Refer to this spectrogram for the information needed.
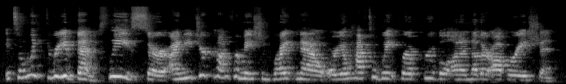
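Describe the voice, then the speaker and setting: Woman acting high-voiced, urgent young lieutenant in echoey room. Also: quick pace, a bit bright. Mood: pleading. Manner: urgent, pleading. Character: young female army lieutenant, determined and desperate. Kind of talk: script table read acting. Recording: roomy, echoey table read.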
